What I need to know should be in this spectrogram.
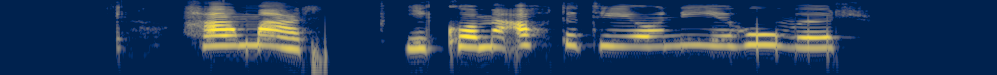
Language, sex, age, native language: Icelandic, female, 13, Polish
